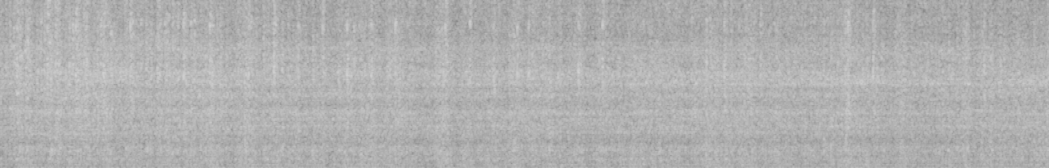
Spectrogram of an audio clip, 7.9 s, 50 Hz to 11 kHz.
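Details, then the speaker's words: Squarebody Chevy C10 V8 running after 21 years in storage: smooth, even burble with all cylinders firing steadily. Idle a touch high but clean, with no blue-white smoke. "It the idle's a taste high. I think that little port runs down into the fuel bowl, which is why we got the length of time we did, right?"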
